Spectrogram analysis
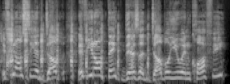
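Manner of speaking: high-pitched, worked-up mock outrage; mock indignation. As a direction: scold them in a high, playful huff. Mock indignant defence of accent.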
